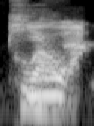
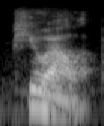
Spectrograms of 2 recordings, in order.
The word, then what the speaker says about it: Puyallup: Puyallup? How do you say that? – Puyallup. – Puyallup. – There you go. – Puyallup.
